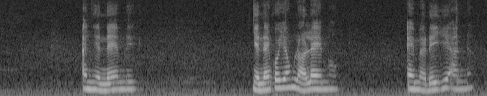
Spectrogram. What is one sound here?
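A young woman speaks firmly in short bursts, close by.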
